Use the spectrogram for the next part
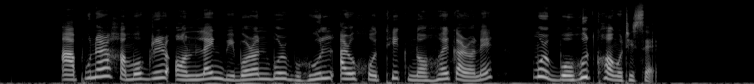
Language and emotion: Assamese, angry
